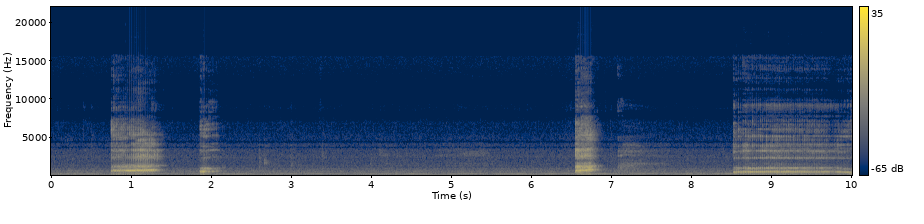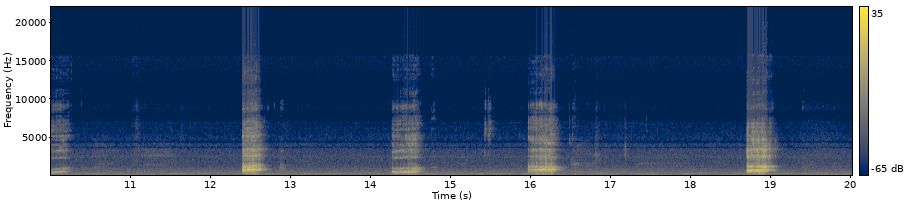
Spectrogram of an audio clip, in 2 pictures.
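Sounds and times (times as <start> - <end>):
person burping: 0.7 - 2.2, 6.6 - 6.9, 8.5 - 10.3, 12.4 - 12.9, 14.3 - 14.7, 16.0 - 16.5, 18.7 - 19.2.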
